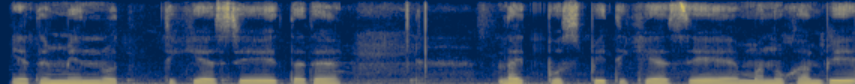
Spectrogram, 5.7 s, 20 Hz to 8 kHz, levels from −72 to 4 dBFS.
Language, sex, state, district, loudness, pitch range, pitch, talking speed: Nagamese, female, Nagaland, Dimapur, -20 LUFS, 180-195 Hz, 185 Hz, 135 wpm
